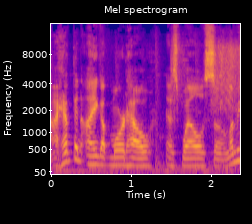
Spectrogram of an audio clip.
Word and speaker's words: Mordhau: I think that's how it's said, Mordhau, M-O-R-D-H-A-U.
